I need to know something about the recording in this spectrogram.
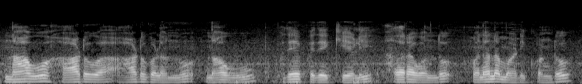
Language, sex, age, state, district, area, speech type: Kannada, male, 45-60, Karnataka, Koppal, rural, spontaneous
